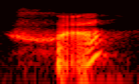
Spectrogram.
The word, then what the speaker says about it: sjö: Another one is sjö.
